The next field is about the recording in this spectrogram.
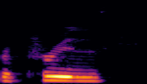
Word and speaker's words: reprove: Oh, let not fools in me thy works reprove, and scorning say, see what it is to love, which either reprove or louve. Like, what's the correct pronunciation to get that rhyme? – The pronunciation of both those syllables is "ove." I love.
